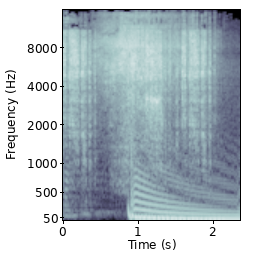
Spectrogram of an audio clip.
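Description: Animated logo sting sound effect: crackling, scratchy noise, then about a second in a sudden loud deep bass hit that slowly sinks in pitch as it rings on.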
